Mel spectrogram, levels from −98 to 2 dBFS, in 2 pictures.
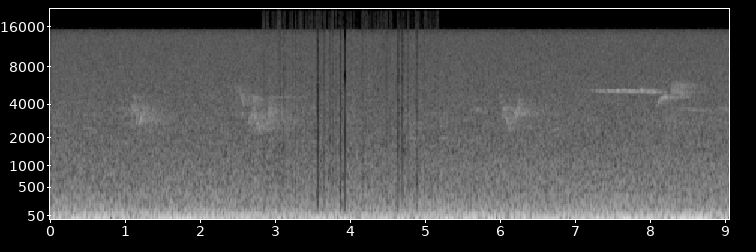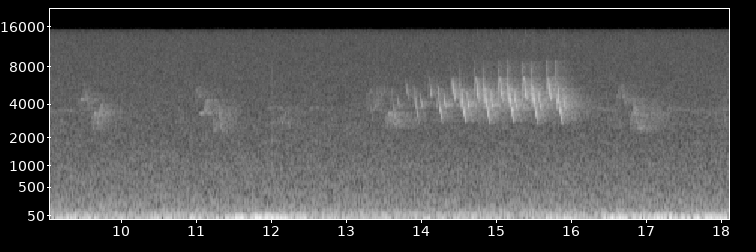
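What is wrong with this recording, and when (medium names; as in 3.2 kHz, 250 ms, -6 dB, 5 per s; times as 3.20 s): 2.81–5.18 s: clipped -24.5 dBFS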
